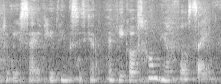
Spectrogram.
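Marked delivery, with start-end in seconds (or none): none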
